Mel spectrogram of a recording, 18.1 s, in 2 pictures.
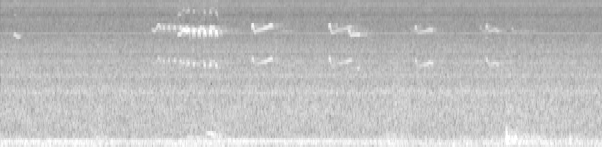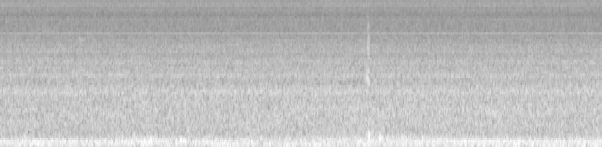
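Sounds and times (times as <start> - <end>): faint low hum: 0.0 - 18.0
small bird trilling and chirping: 2.3 - 4.2.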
